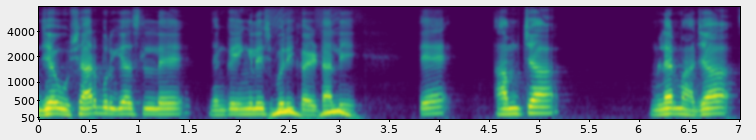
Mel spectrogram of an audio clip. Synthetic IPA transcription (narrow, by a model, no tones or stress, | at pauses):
d͡ʑeuɕaɾbuɾɡeəslele | d͡ʑeŋkəiŋɡliɕbəɾiːkəjʈali | t̪e | amt͡ɕja | m̤əɭjaɾm̤ad͡ʑʱa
